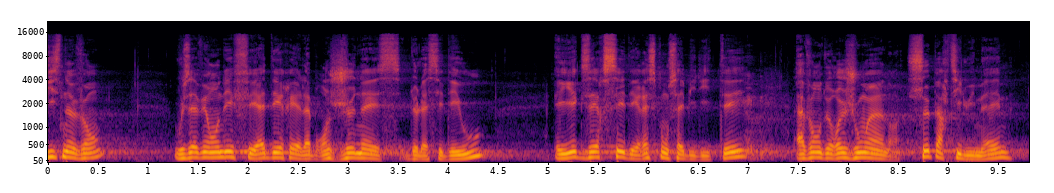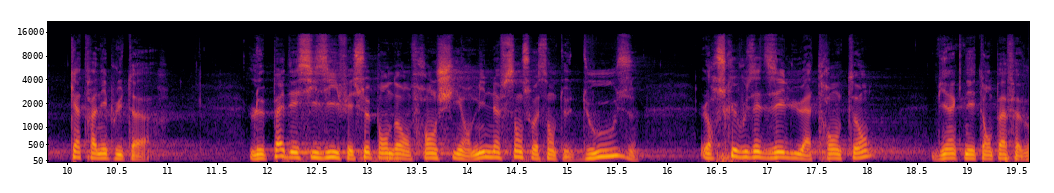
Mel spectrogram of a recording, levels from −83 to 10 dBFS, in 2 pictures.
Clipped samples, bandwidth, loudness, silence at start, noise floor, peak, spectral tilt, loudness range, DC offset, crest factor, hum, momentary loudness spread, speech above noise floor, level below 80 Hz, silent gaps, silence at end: under 0.1%; 15.5 kHz; -14 LUFS; 0 s; -46 dBFS; -2 dBFS; -6 dB/octave; 3 LU; under 0.1%; 12 dB; none; 8 LU; 33 dB; -46 dBFS; none; 0 s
